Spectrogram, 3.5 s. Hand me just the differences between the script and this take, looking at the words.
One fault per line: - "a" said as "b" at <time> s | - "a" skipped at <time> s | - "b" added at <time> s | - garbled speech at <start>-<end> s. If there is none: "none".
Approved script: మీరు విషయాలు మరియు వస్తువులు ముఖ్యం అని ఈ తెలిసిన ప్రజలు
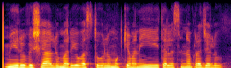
none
